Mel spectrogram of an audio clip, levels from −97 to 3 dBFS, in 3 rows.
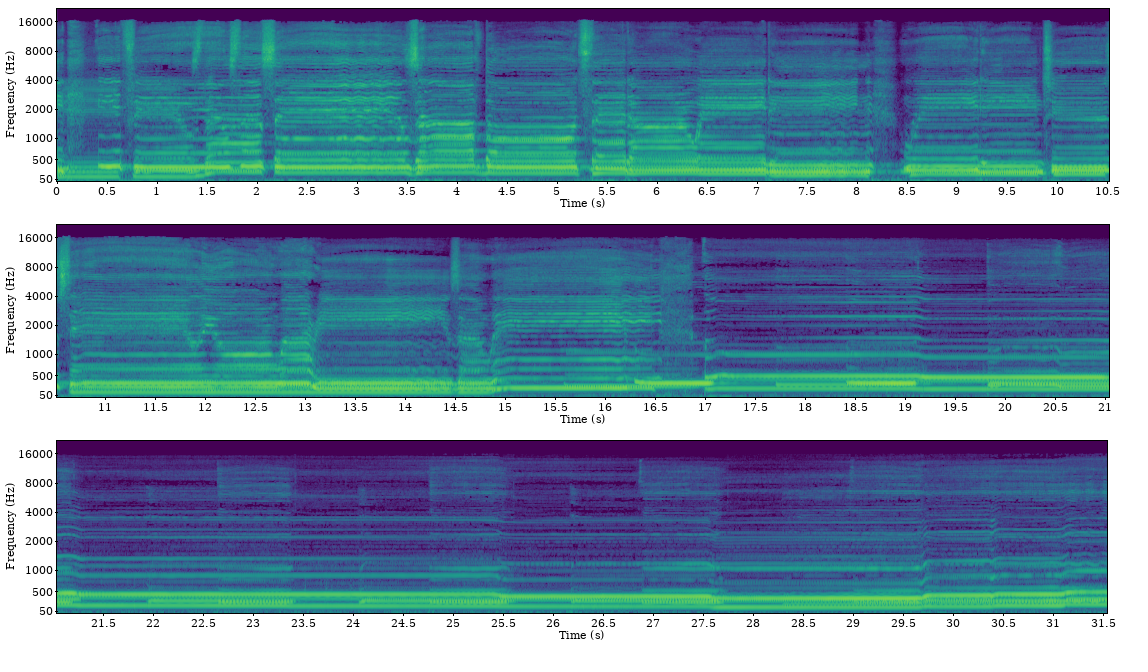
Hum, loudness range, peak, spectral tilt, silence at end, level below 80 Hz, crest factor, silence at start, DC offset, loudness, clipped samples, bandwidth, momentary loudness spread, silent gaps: none; 4 LU; -6 dBFS; -5.5 dB/octave; 0 s; -56 dBFS; 16 dB; 0 s; under 0.1%; -21 LUFS; under 0.1%; 16.5 kHz; 6 LU; none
